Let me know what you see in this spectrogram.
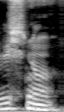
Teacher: विष्णु, इसमें वी पर ज़्यादा बल लगा रहे हैं इसलिए वी बलाघात होगा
